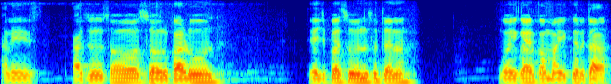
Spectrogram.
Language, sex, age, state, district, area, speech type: Goan Konkani, male, 45-60, Goa, Quepem, rural, spontaneous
